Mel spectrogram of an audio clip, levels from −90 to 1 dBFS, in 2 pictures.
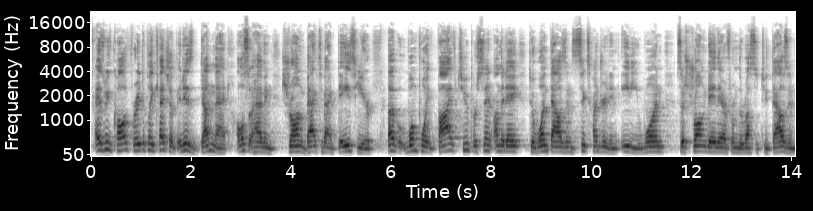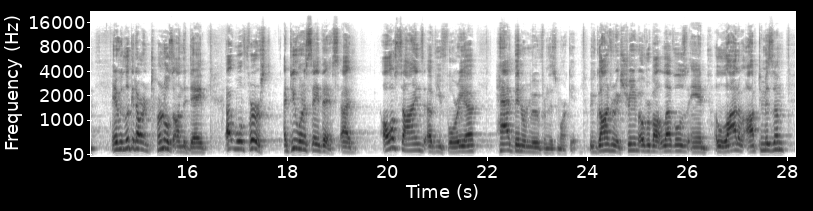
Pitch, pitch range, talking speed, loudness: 150 Hz, 135-180 Hz, 160 wpm, -21 LUFS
